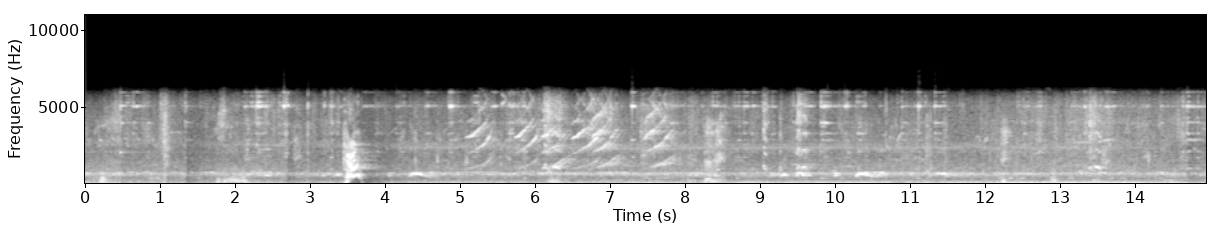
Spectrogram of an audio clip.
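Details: Playful puppies Oreo and Brutus: one abrupt loud yip, then a run of thin, high, sweeping whines and squeaks, with low continuous hum and scuffling throughout.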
